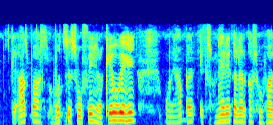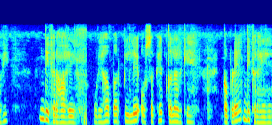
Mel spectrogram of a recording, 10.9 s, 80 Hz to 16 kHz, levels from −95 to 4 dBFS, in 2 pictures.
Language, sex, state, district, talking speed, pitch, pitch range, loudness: Hindi, male, Maharashtra, Solapur, 175 wpm, 195 Hz, 175-210 Hz, -23 LUFS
